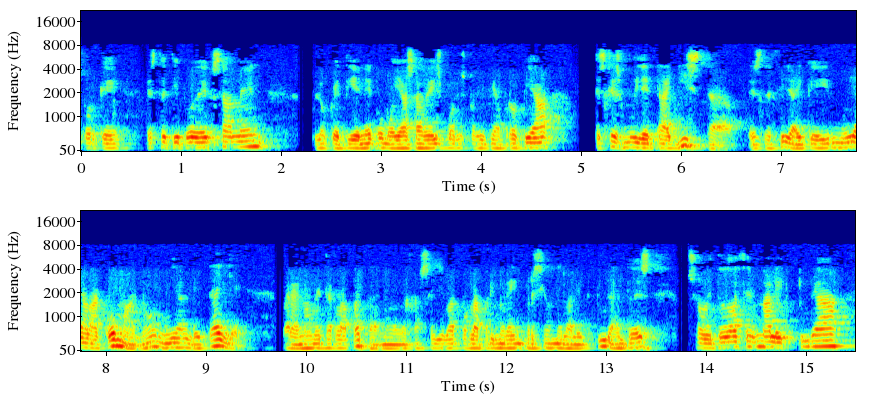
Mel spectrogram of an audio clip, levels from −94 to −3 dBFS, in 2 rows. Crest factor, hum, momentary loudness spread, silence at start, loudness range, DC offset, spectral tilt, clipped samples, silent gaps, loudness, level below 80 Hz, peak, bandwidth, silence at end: 20 dB; none; 11 LU; 0 s; 3 LU; under 0.1%; -6.5 dB/octave; under 0.1%; 2.22-2.31 s, 4.98-5.14 s, 13.76-13.81 s; -24 LUFS; -62 dBFS; -4 dBFS; 8.2 kHz; 0 s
